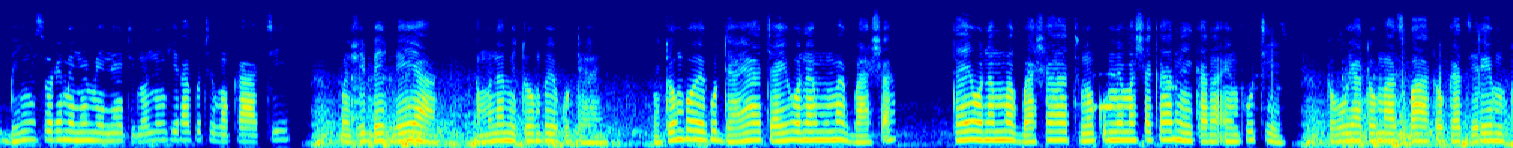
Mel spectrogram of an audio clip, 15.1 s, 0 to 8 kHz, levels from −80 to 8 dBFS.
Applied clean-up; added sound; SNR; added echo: none; Thunder; 10 dB; none.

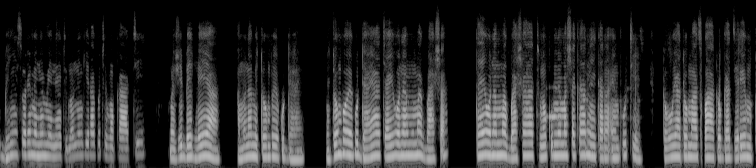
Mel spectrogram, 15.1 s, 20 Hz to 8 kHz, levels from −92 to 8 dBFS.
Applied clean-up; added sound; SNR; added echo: none; none; none; none.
